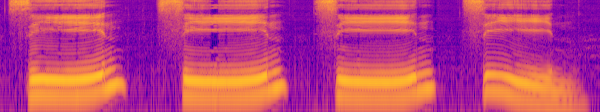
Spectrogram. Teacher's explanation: huruf sin mengucapkannya, ujung lidah kita tempelkan di dinding belakang gigi seri yang bawah.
